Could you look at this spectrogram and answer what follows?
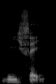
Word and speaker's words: Wi-Fi: It's I think across a lot of Europe, it's kind of pronounced, you know, the I is pronounced as kind of like an E sound. So, it's wei.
